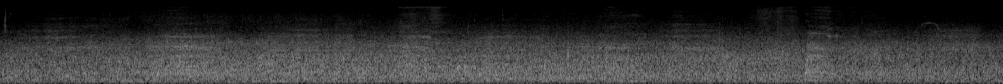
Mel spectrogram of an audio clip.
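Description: Steady rushing noise with no distinct events, and a faint knock about eight seconds in.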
